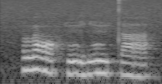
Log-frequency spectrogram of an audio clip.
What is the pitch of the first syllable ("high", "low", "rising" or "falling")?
falling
